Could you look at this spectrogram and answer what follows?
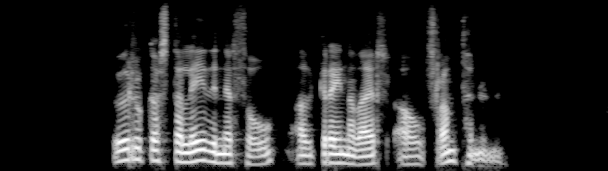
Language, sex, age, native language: Icelandic, male, 40-49, Icelandic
